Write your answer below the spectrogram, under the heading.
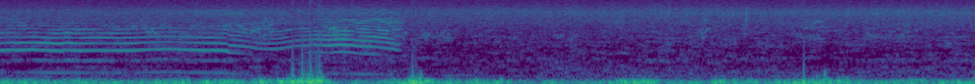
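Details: Buffalo calf, said to be too hot, gives a drawn-out, wavering bleat-like call rich in harmonics for about two seconds, followed by short low thumps over a steady low rumble of wind or handling noise.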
